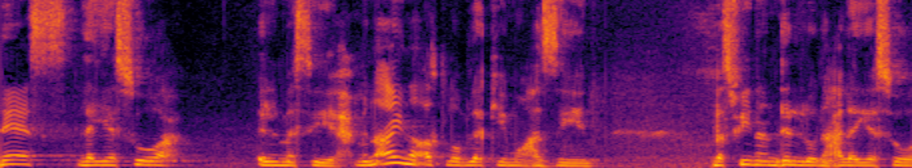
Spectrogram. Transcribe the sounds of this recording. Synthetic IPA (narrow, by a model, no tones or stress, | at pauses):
neːslajasuːʕ | ɪlmasiːħmɪnʔajnaʔɑt̪ˤlʊblakimʊʕazːiːn | basːfiːnand̪ɪlːʊnʕa̰lajasuːʕ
